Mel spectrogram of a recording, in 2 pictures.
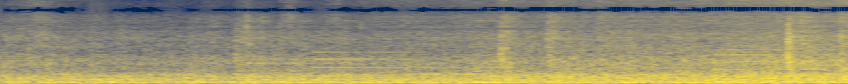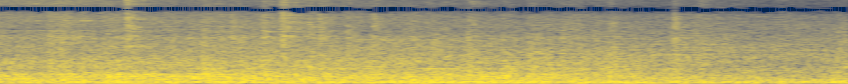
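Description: Diesel locomotive hauling a passenger train along the platform track, its engine rumble growing louder as it comes up and passes about four seconds in. The coaches then roll by, their wheels clicking over the rail joints.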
